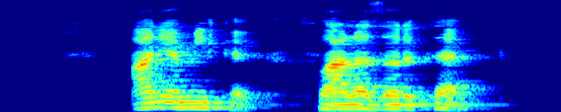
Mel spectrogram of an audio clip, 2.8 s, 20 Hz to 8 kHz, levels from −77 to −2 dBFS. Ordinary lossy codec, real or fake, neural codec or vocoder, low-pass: none; real; none; none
